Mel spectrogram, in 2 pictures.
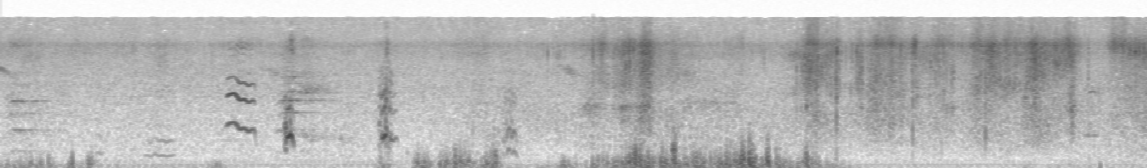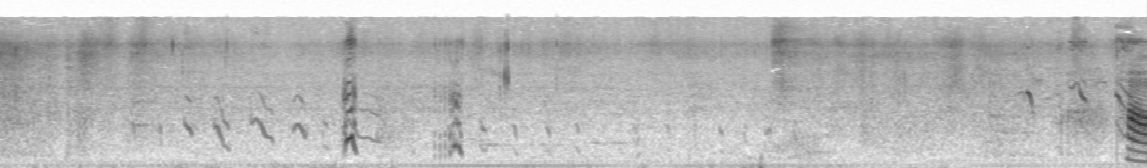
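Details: Cockapoo puppies, seven of them, at play outdoors at Denning Farms: scattered short high yelps and soft whimpers, a burst of rustling and a woman talking midway, a faint low hum beneath.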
